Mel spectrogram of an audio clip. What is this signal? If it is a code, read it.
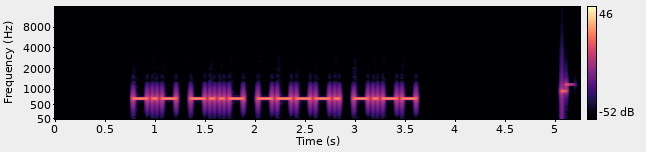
Morse code, heard as a keyed tone, about 25 wpm, 700 Hz. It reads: KX9Y
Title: USA Call Signs - 4 Characters - 2x Character Spacing - 25wpm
